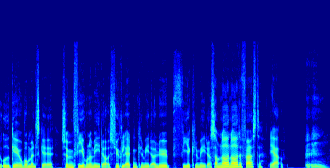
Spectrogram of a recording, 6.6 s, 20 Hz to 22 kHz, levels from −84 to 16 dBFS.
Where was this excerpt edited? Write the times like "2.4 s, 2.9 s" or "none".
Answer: 1.1 s, 4.6 s

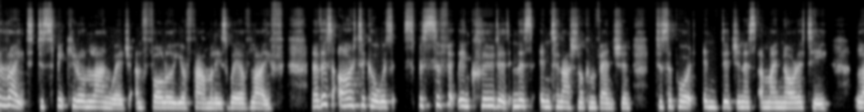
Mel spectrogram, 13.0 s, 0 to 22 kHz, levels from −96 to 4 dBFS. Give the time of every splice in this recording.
7.7 s

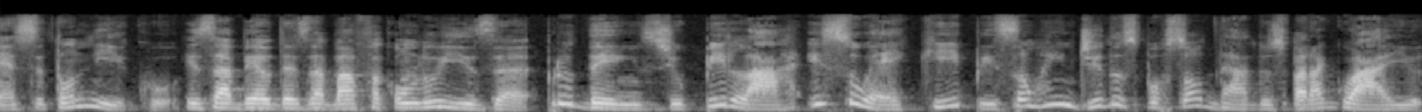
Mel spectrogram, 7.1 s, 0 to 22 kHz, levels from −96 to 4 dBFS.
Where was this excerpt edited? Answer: none

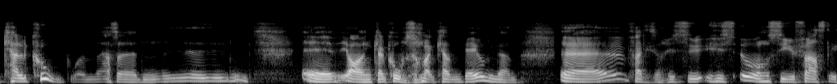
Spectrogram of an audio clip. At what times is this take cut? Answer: 4.7 s, 5.5 s

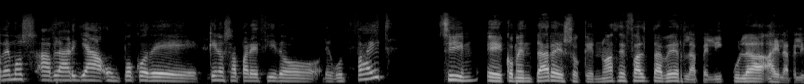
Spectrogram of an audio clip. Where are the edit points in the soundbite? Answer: none

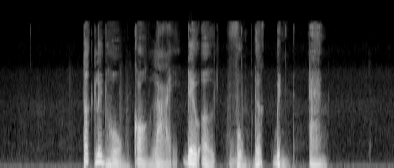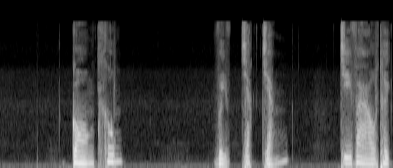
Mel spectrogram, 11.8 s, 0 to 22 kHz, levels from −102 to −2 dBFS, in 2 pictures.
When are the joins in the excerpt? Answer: 1.4 s, 2.7 s, 3.3 s, 4.0 s, 7.4 s, 9.3 s

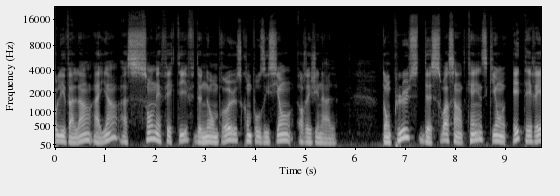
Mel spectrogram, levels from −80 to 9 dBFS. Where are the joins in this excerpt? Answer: none

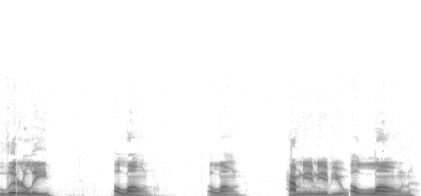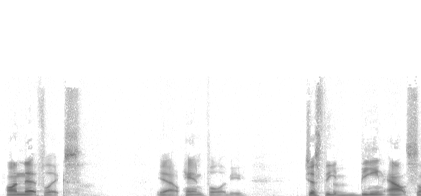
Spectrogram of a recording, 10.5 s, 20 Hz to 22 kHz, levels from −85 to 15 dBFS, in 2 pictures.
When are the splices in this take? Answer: 2.1 s, 3.9 s, 4.3 s, 5.2 s, 7.5 s, 9.4 s

